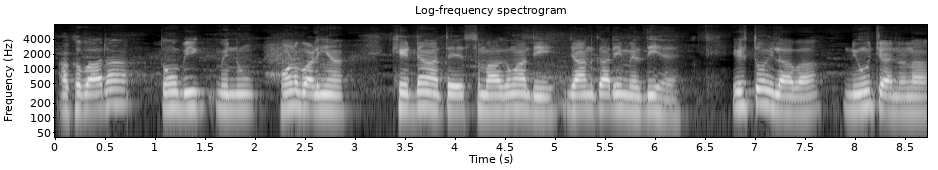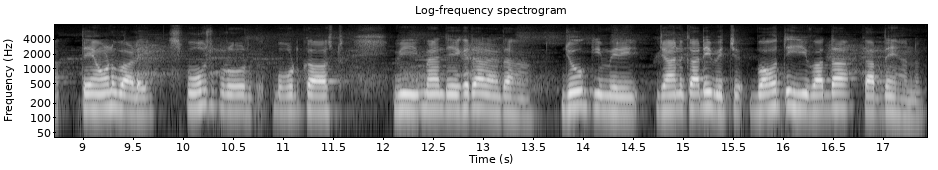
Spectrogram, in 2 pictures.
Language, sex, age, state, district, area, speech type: Punjabi, male, 18-30, Punjab, Fatehgarh Sahib, rural, spontaneous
